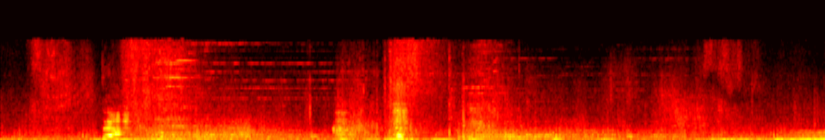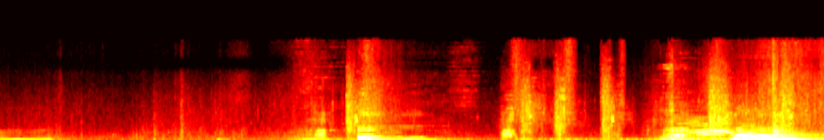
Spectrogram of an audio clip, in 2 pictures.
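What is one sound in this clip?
Magic blasts whoosh and crackle.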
